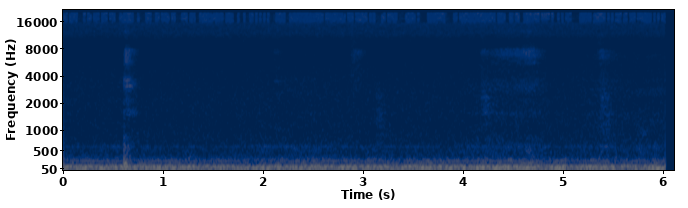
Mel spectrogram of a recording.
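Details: Sleeping baby girl snoring with soft, faint snorting breaths, a light snore over low room rumble.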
